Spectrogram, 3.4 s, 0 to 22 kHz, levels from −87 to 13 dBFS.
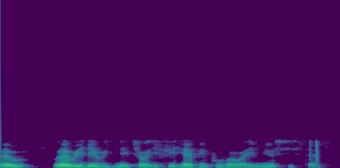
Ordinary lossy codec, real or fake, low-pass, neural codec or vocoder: none; real; 3.6 kHz; none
